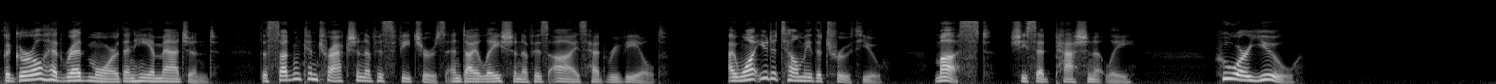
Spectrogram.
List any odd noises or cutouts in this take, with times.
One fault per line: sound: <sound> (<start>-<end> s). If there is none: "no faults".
no faults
